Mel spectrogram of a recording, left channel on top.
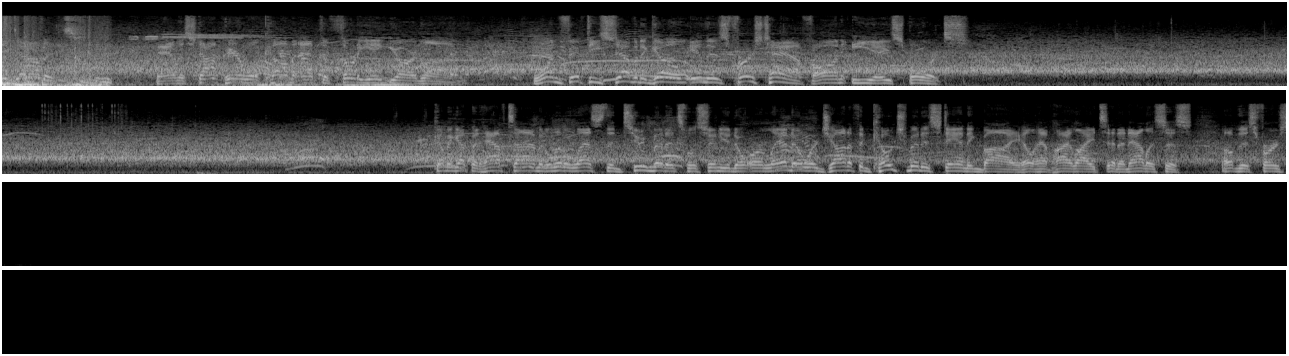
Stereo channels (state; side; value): silent; right; 61 dB below the other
